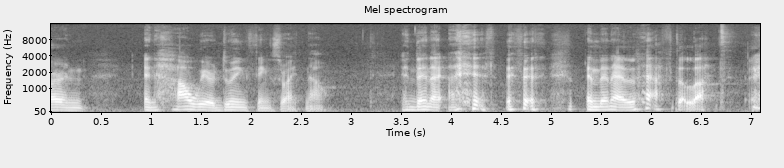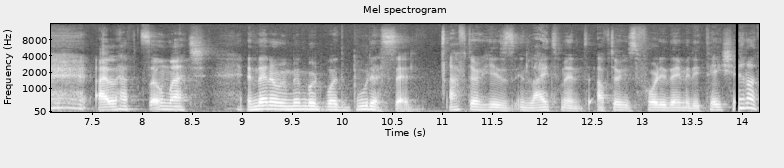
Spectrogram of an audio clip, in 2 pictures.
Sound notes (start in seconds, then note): 3.6 laughs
